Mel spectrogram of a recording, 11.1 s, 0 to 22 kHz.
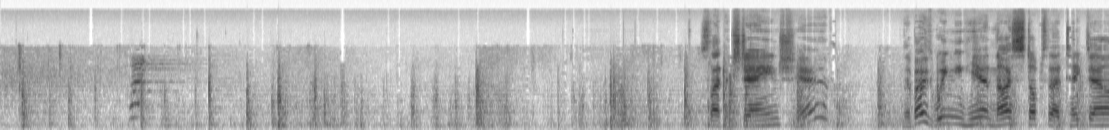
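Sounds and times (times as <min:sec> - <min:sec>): sharp smacks and knocks: 0:00.0 - 0:11.0.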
